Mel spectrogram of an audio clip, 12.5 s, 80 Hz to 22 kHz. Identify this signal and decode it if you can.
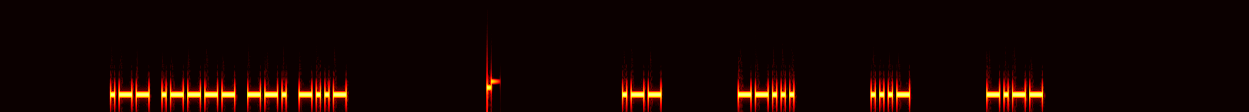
Morse code, heard as a keyed tone, about 28 wpm, spaced as for 14 wpm, 700 Hz. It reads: W1GX W7VY
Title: USA Call Signs - 4 Characters - 6x Character Spacing - 28wpm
